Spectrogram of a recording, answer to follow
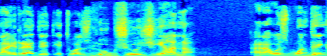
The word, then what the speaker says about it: Ljubljana: read it it was Ljubljana and I was wondering how where did the J go so in some countries that J is pronounced as I so Jesus is Isis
